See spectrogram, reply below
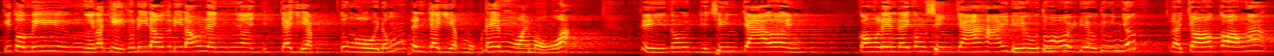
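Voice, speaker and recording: Lady, middle aged, high voice, rambly heartfelt church testimony. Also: steady tone, fairly quick. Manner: rambling, heartfelt storytelling with many restarts. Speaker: parishioner giving testimony. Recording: long hall reverb.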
